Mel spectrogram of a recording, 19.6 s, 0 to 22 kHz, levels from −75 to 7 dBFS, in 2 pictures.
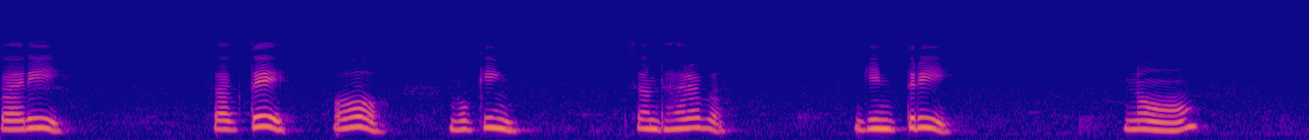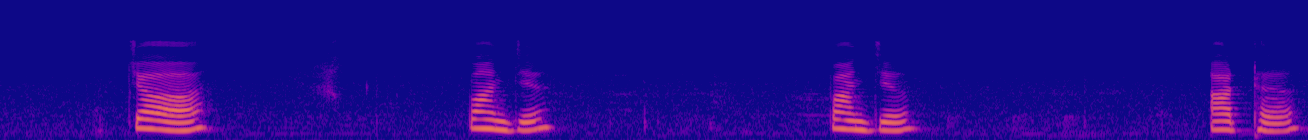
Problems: low volume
